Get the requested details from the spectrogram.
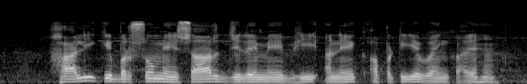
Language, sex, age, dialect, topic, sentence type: Hindi, male, 31-35, Awadhi Bundeli, banking, statement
